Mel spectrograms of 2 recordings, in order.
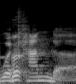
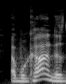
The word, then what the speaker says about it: Wakanda: It's like me saying Wakanda.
